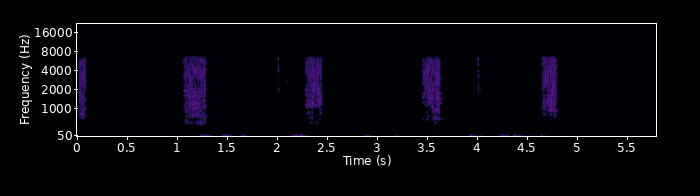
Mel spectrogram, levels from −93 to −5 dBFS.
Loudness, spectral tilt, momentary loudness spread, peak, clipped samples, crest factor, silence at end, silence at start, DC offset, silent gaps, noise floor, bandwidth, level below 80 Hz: -62 LUFS; 5.5 dB/octave; 5 LU; -40 dBFS; under 0.1%; 28 dB; 0.95 s; 0 s; under 0.1%; 0.22-1.06 s, 1.38-1.42 s, 1.57-1.64 s, 1.73-2.00 s, 2.54-2.87 s, 3.02-3.18 s, 3.26-3.45 s, 3.74-3.86 s; under -90 dBFS; 7 kHz; under -90 dBFS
